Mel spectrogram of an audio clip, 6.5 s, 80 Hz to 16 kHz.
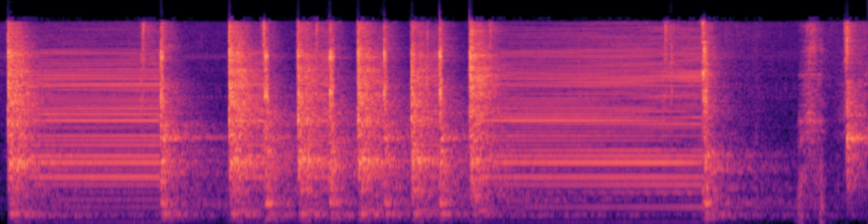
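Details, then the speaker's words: Old 40" scrapyard fan motor, possibly with a fried capacitor after long stalled attempts to start: steady hum with heavy, irregular clunks at power-up as the rotor shifts and is pulled against the stator, locking up. Cause suspected, not confirmed. "and that clunk that you're hearing I believe is when you give it power it's sucking the rotor up against the stator and making that [Music] clunk"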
